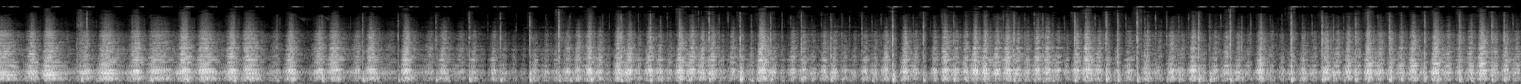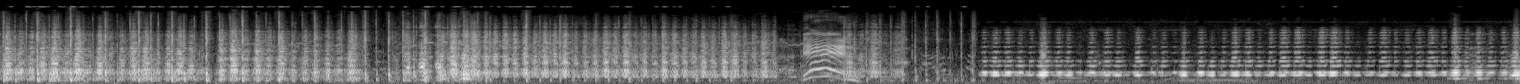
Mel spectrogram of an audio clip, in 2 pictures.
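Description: Accordion playing a lively, rhythmic tune with bellows-driven chords. Near the end, after a brief swooping glide, it settles into long sustained chords.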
